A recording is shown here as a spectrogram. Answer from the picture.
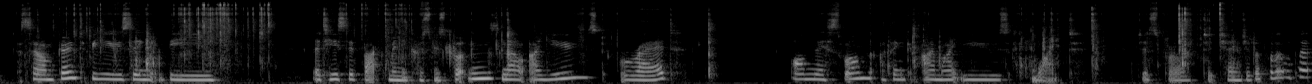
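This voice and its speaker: A woman speaks at a fairly slow pace with a slight Geordie accent, her pitch fairly high and its variation ordinary. Long, frequent pauses break up her speech, and noticeable background noise runs underneath. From northeast England, Northumberland (Geordie). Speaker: papercraft demonstrator. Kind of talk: crafting tutorial. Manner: casual, hesitant with fillers.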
